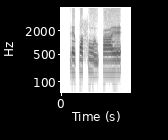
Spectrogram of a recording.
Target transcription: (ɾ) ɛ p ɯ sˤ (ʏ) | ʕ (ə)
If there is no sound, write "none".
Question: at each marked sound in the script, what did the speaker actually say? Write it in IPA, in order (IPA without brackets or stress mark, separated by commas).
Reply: ɾ, u, ɛ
